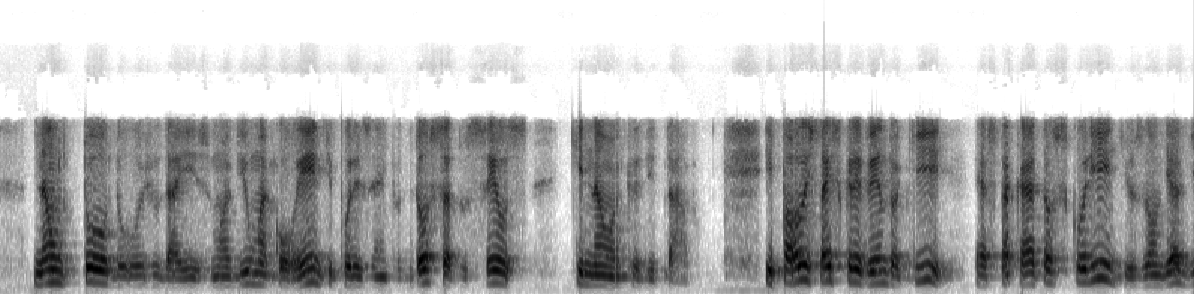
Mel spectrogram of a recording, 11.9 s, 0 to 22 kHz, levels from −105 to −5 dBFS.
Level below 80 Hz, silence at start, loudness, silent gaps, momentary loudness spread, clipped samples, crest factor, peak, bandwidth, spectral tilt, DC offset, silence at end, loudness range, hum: -74 dBFS; 0.35 s; -15 LUFS; none; 14 LU; under 0.1%; 16 dB; 0 dBFS; 4.4 kHz; -8 dB/octave; under 0.1%; 0 s; 4 LU; none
